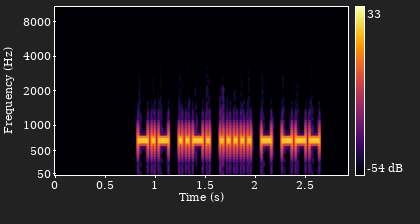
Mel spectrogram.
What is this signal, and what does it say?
Morse code, heard as a keyed tone, about 36 wpm, 700 Hz. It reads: KF5TO
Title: USA Call Signs - 5 Characters - 4x Character Spacing - 35wpm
